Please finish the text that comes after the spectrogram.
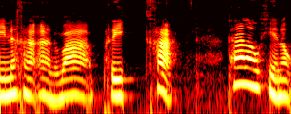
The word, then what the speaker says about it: พริก: เรา นะ คะ อ่าน คำ ว่า พริก เป็น พริก โดย ใช้ ล ลิง นะ คะ คำ ๆ นี้ เนี่ย ก็ จะ เปลี่ยน ความ หมาย ไป เลย ค่ะ พริก นะ คะ จะ แปล ว่า การ กลับ ไป กลับ มา นะ คะ ซึ่ง ความ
